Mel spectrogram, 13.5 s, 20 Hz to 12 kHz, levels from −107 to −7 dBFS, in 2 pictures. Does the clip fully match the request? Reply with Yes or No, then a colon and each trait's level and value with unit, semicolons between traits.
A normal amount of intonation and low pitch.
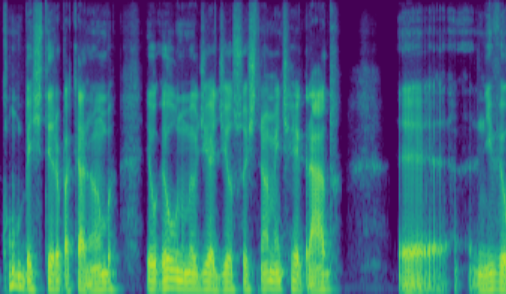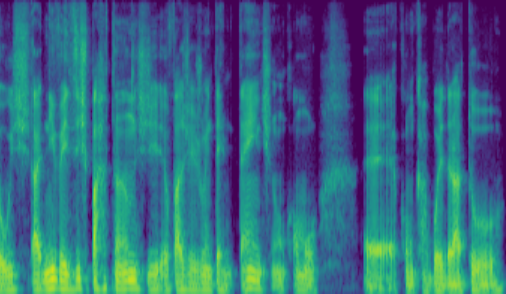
Yes: average, 3.2 semitones; very low, 85 Hz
